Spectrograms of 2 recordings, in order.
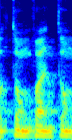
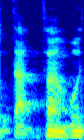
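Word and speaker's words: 丼飯: 原来这个字念作" 胆"，或者是破音字念" 井"，所以理论上应该叫做烧肉胆饭，或者是烧肉井饭。好，但是 anyway，可能是日文的关系，所以我们就是将错就错，日文那个字啊会念作洞，所以我们台湾人也就跟着叫洞饭洞饭洞饭，对。但是其实那个字念作胆饭或井饭，哦。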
